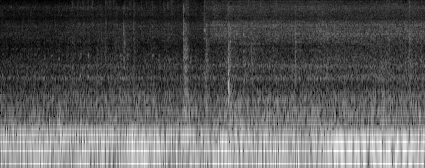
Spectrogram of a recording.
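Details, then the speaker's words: Magnum engine truck road test under load after cleaning injectors that had misfired two cylinders: deep even drone, no stumble or shudder; all cylinders firing, good power. "so far so good r r really really good actually the Magnum engines have uh pretty good power actually"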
